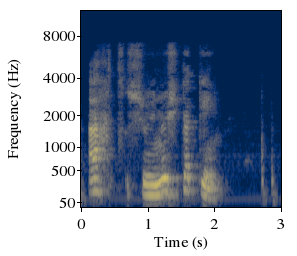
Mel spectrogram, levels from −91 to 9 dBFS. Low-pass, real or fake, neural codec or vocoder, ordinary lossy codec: 7.2 kHz; real; none; AAC, 48 kbps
